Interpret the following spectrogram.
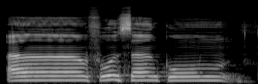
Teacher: حمزہ کو نون ساکن کے ساتھ ملانا ہے، نون ساکن میں غنہ کریں گے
